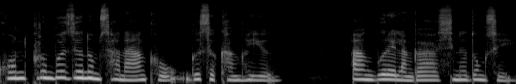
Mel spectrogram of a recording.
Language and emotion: Bodo, sad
